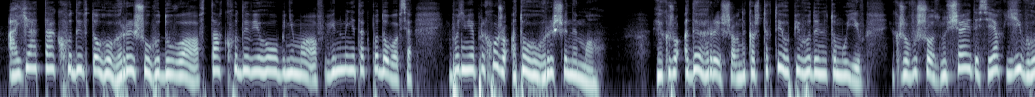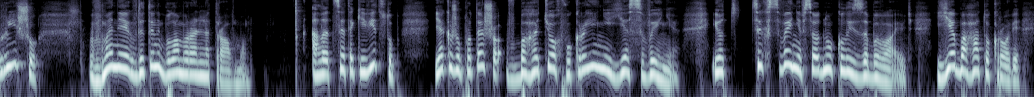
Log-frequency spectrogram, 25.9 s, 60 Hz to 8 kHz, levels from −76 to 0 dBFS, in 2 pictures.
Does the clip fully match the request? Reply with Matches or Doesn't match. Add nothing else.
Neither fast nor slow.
Doesn't match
